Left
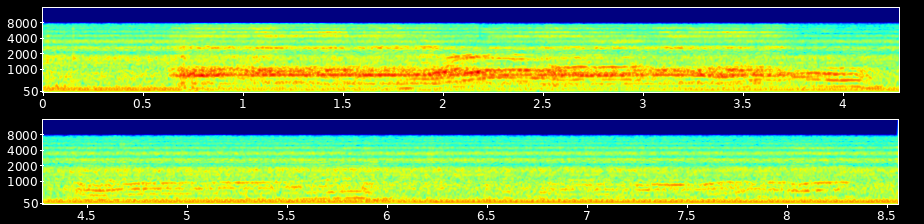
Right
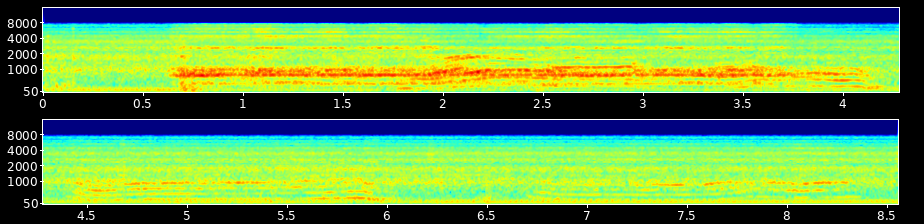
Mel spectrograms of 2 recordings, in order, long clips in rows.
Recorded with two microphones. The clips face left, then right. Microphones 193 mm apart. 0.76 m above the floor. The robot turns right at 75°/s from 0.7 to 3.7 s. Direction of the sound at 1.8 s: 15° right.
